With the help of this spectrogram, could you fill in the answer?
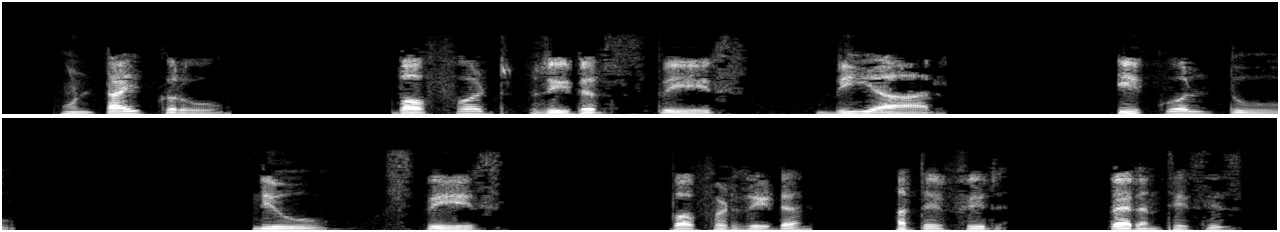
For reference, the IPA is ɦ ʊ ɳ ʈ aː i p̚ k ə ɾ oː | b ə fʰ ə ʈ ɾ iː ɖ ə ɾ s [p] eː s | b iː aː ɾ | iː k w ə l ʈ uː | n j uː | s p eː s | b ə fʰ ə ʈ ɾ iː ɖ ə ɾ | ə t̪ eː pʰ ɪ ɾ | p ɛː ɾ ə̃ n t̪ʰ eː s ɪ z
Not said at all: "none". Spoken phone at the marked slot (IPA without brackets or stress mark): p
